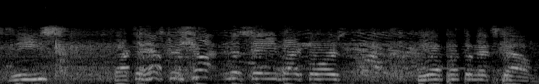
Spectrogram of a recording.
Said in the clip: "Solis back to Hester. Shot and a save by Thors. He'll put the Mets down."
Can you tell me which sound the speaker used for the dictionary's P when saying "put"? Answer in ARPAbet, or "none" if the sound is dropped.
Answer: P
